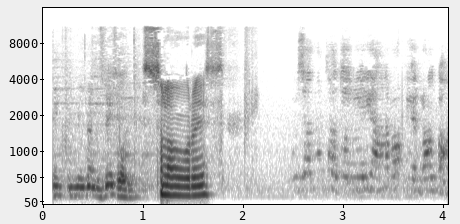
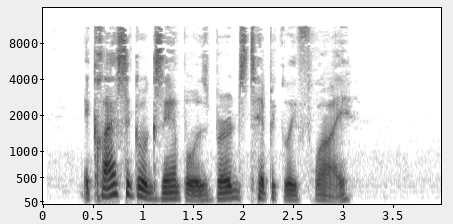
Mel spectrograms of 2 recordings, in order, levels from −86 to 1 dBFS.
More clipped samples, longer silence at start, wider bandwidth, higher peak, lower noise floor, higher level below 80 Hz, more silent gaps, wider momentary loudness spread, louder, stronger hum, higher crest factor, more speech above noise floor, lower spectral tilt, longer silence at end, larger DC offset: neither; second, 0.1 s vs 0.4 s; about the same, 11.5 kHz vs 11.5 kHz; about the same, -4 dBFS vs -2 dBFS; second, -55 dBFS vs -69 dBFS; second, -66 dBFS vs -52 dBFS; neither; first, 23 LU vs 11 LU; second, -22 LUFS vs -19 LUFS; neither; about the same, 22 dB vs 18 dB; second, 31 dB vs 50 dB; about the same, -5.5 dB/octave vs -4.5 dB/octave; second, 0 s vs 0.95 s; neither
